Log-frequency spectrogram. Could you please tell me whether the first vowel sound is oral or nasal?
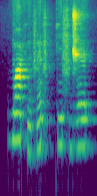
nasal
